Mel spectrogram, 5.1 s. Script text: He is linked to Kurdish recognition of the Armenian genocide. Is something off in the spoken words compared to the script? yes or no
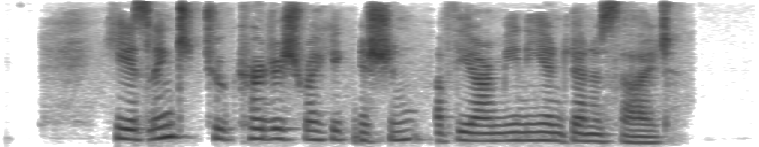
no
